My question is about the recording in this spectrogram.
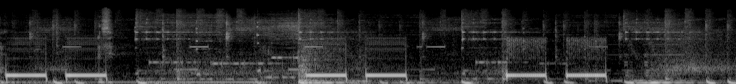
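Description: A telephone number being dialled on a keypad: six short, loud tone beeps falling in three pairs, with other electronic tones and noises between them.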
